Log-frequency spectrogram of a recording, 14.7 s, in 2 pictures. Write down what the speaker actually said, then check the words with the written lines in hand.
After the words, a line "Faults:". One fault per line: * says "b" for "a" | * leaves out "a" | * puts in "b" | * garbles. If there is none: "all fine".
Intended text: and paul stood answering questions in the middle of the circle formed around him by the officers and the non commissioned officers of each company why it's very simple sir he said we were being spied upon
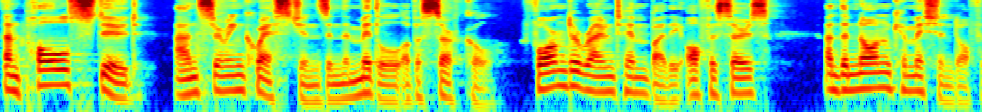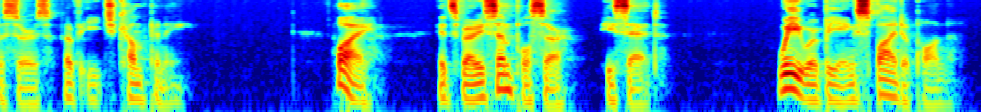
and paul stood answering questions in the middle of a circle formed around him by the officers and the non commissioned officers of each company why it's very simple sir he said we were being spied upon
Faults:
* says "a" for "the"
